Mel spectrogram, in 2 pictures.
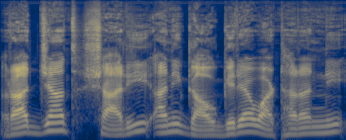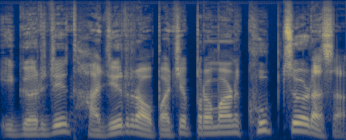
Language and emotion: Goan Konkani, neutral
